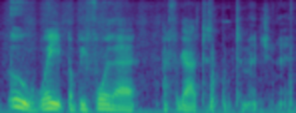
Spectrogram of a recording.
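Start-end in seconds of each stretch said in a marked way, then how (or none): none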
